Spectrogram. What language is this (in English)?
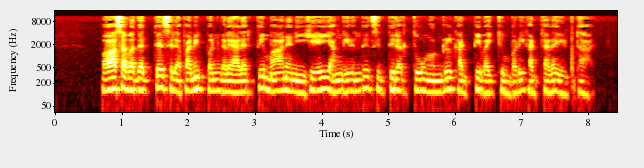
Tamil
